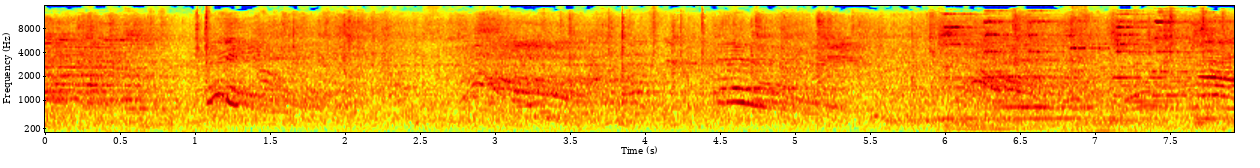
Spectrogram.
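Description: Children squeal with excitement.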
